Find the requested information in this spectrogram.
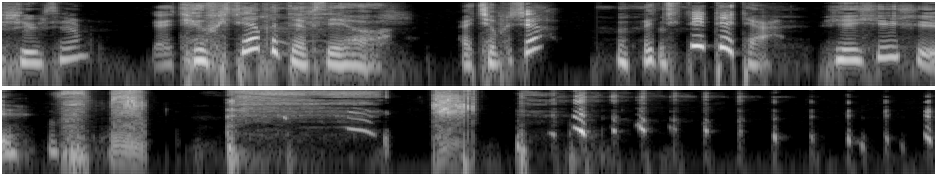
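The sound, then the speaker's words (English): Loud voices are interrupted by a few short, buzzy bursts: fart noises blown with the mouth, like a raspberry, scattered among the talking. “I didn't fart. I know you did, but your mouth did.”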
